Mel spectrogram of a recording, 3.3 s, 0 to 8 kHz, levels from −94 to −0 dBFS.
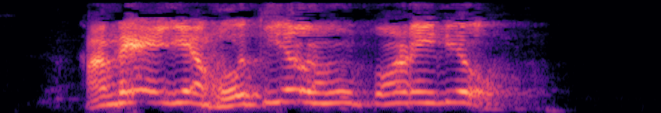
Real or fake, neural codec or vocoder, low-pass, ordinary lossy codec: fake; codec, 24 kHz, 3 kbps, HILCodec; 7.2 kHz; MP3, 32 kbps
